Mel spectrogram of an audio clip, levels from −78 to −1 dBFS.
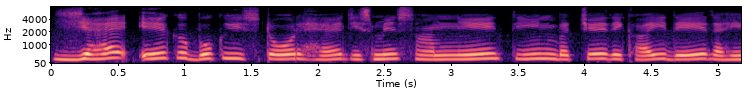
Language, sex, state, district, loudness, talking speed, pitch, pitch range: Hindi, female, Uttar Pradesh, Shamli, -18 LUFS, 140 wpm, 240 Hz, 225-255 Hz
